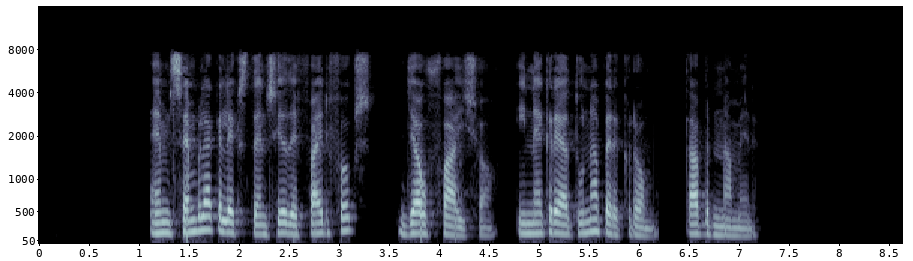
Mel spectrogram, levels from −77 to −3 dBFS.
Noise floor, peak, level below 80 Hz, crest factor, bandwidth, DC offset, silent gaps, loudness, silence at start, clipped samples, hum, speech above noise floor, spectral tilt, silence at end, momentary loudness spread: -88 dBFS; -6 dBFS; -60 dBFS; 20 dB; 8.2 kHz; under 0.1%; 6.38-6.43 s; -25 LUFS; 1.1 s; under 0.1%; none; 64 dB; -4.5 dB/octave; 1.45 s; 13 LU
